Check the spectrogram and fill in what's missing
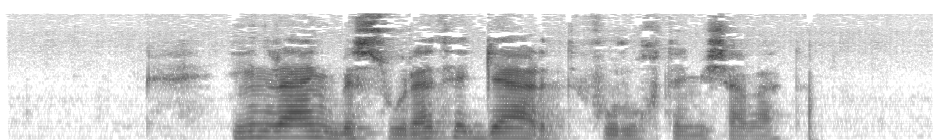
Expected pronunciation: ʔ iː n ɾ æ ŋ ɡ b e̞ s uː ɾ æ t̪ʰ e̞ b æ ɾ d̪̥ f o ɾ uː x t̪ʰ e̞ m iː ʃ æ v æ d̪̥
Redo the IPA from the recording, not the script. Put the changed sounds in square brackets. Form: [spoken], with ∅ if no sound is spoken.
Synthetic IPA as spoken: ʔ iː n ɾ æ ŋ ɡ b e̞ s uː ɾ æ t̪ʰ e̞ [ɟ] æ ɾ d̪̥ f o ɾ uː x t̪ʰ e̞ m iː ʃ æ v æ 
